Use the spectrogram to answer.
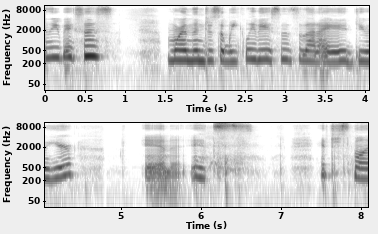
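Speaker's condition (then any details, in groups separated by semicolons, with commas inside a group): Cerebral palsy, spastic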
